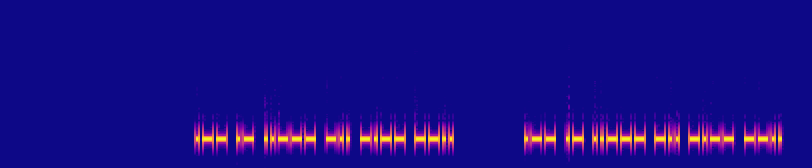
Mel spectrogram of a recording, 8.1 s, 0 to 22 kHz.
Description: Morse code, heard as a keyed tone, about 36 wpm, 700 Hz. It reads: WA2DYZ WA2DYZ
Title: USA Call Signs - 6 Characters - Repeated 3x - 35wpm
